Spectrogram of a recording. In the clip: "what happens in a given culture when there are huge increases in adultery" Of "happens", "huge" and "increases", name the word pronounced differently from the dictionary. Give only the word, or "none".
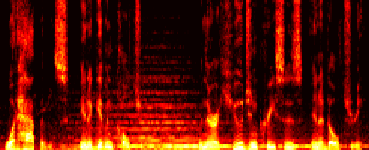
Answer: none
